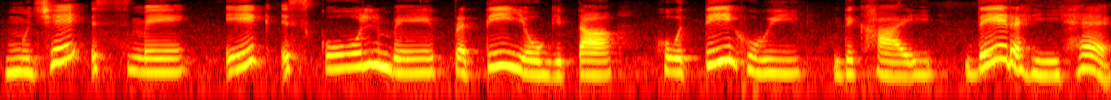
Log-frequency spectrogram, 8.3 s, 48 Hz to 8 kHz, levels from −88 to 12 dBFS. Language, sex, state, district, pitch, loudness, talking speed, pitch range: Hindi, female, Madhya Pradesh, Katni, 205 Hz, -17 LUFS, 85 wpm, 185-245 Hz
